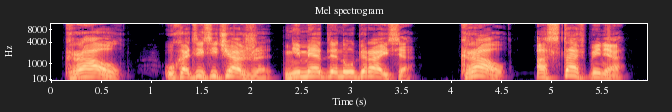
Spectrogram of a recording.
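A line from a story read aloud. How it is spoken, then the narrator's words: Shout aloud. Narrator (Russian): я крикнула это вслух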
